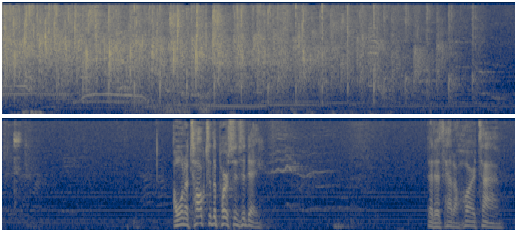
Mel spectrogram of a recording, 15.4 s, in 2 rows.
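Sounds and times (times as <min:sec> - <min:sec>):
audience clapping hands: 0:00.0 - 0:07.4
speech: 0:10.3 - 0:11.7, 0:14.1 - 0:15.3.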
